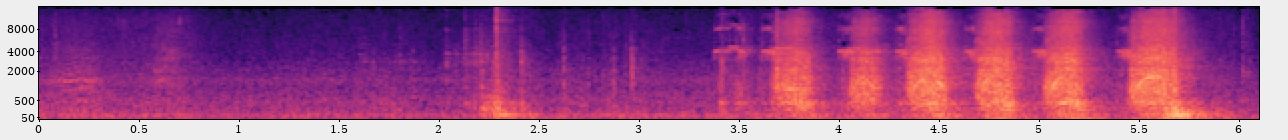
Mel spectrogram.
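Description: Cordless drill/driver driving a self-piercing screw through the recessed can's sheet-metal brace: one short burst, then a run of about six short bursts, two or three a second, near the end.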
